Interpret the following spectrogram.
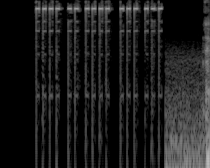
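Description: Logo sound effect: a rapid, high-pitched tinkling chime, about ten short ringing pulses a second for just over a second, giving way to faint room noise near the end.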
